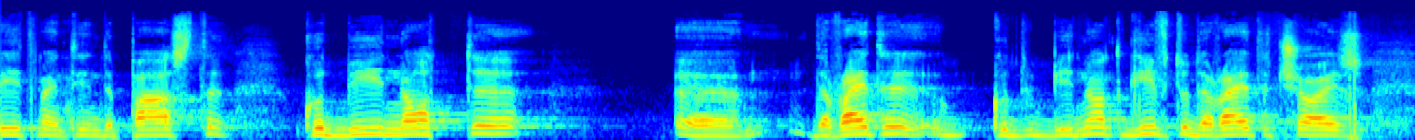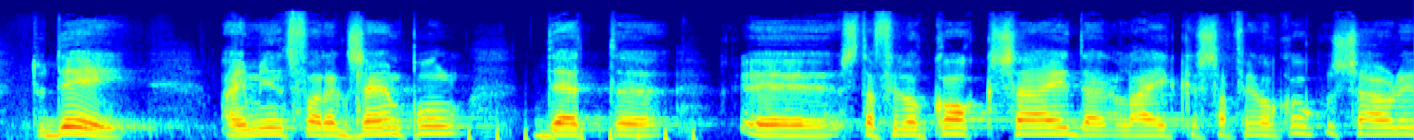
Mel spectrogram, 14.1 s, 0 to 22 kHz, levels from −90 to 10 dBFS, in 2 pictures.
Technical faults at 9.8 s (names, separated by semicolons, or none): train of clicks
